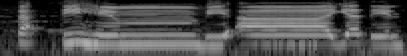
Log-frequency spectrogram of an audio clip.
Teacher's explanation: میم ساکن ہے، میم ساکن کے بعد حرف با رہے تو یہاں پہ اخفاء شفوی ہوگا، یعنی ہم نے غنہ کر کے پڑھنا ہے اور کھڑا زبر اس کو ہمیشہ کھینچ کر پڑھا جاتا ہے۔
